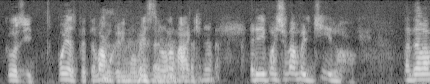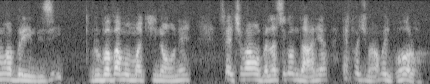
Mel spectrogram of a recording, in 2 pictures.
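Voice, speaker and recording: High-pitched man telling stories theatrically. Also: fast, breathy edge, phone-quality sound. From southern Italy. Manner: emphatic, declamatory, repeats phrases for effect. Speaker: actor-storyteller. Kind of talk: theatrical storytelling monologue.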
